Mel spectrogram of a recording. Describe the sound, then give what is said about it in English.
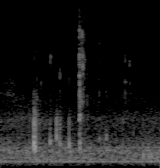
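Someone takes a quiet sip of water, with a few soft wet mouth clicks and gulping sounds spread over a couple of seconds. No one speaks. “On a serious note, let me take a little sip of water.”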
